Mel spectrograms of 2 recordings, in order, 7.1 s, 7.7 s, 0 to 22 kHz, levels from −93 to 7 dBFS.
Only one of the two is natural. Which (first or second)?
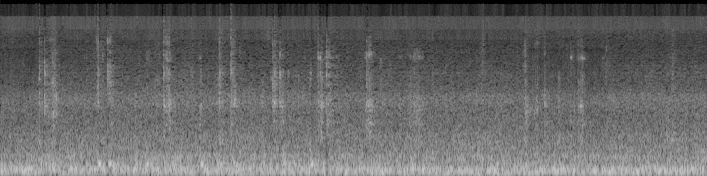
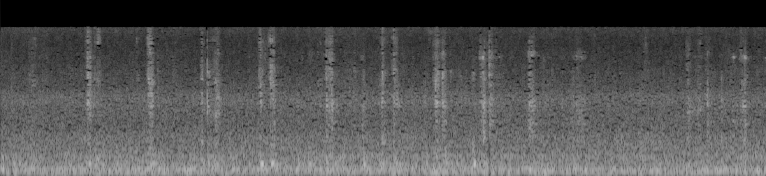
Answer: second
